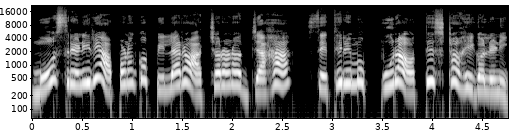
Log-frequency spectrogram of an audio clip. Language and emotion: Odia, angry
